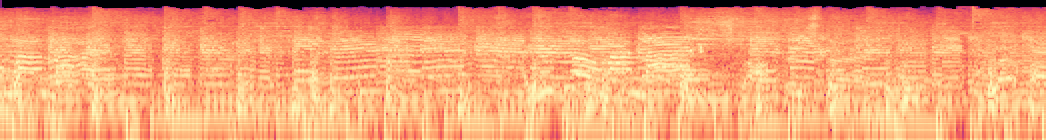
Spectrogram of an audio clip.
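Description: Rock band playing an instrumental passage: a lead electric guitar line with bending notes over bass and drums.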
